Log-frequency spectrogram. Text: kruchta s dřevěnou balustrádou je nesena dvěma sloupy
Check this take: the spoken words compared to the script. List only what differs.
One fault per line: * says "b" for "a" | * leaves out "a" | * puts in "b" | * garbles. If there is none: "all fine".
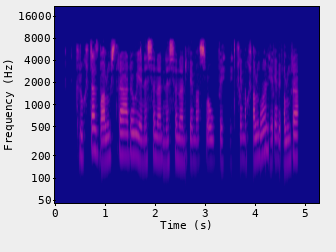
* leaves out "dřevěnou"
* puts in "nesena"
* garbles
